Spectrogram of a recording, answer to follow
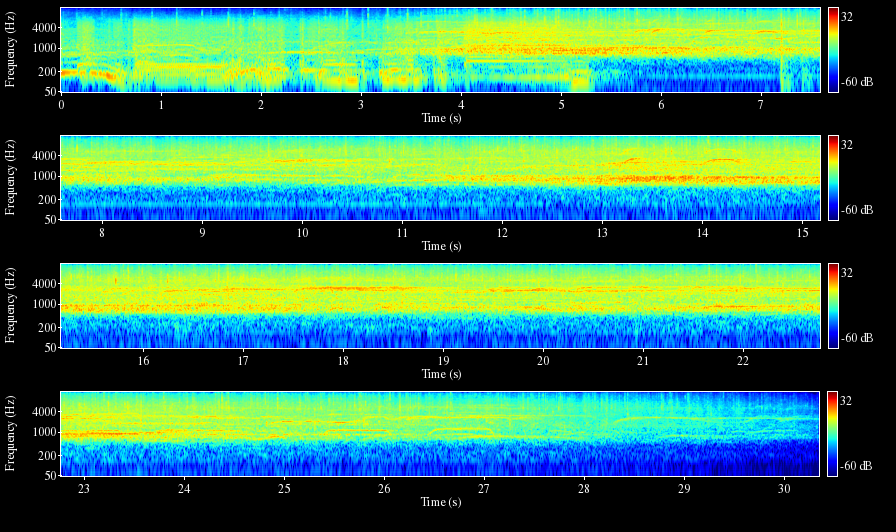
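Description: A rock band's electric guitar and bass play on for about the first five seconds and stop. A large festival crowd then cheers and claps, fading out near the end.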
